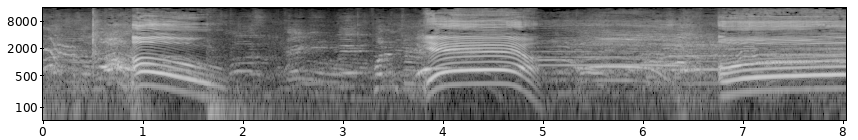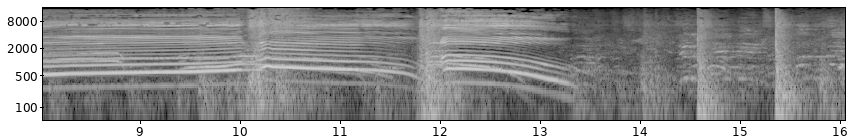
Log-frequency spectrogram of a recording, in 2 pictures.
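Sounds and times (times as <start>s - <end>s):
person shouting: 6.8s - 13.3s.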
